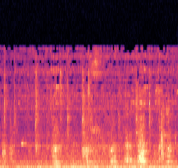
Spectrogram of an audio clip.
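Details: Saint Bernard named Lula, happy and eager to go outside, gives short whimpering yips and barky bursts over a steady noisy background, with a woman speaking Spanish nearby.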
